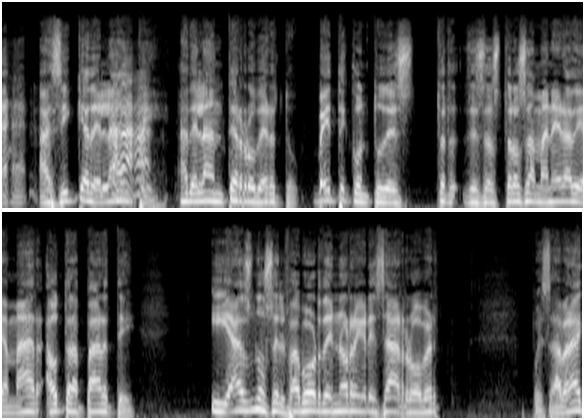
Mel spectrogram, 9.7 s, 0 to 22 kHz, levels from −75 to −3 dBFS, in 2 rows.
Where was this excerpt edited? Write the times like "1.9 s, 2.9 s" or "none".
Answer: none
